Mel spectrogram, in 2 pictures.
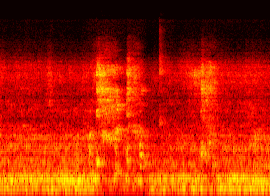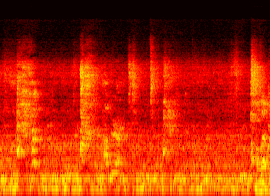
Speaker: her press conference there aboard her new campaign plan interrupted by a coughing fit. The second coughing fit that she's had today.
